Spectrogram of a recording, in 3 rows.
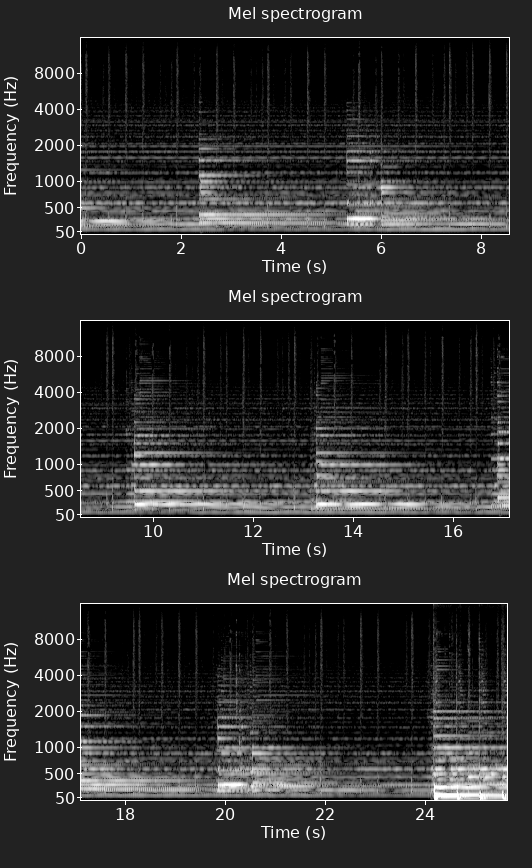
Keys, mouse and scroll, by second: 1.2 click, 1.2 right click, 1.8 shift+right click, 2.9 shift+right click, 3.1 middle click, 3.7 shift+middle click, 5.2 e, 7.0 middle click, 7.6-8.0 scroll up 3, 8.0 middle click, 8.6-8.9 scroll up 1, 8.9 middle click, 10.0 shift+right click, 11.1 shift+right click, 11.6 shift+right click, 11.9 shift+right click, 12.6 shift+right click, 12.7 middle click, 13.7 shift+right click, 14.0 middle click, 15.1 shift+right click, 15.7 shift+right click, 16.6 shift+right click, 16.8 middle click, 18.0 middle click, 18.3 scroll down 2, 19.2 u, 22.2 click, 23.5 click, 23.5 middle click, 24.9 scroll up 1, 25.2 shift+middle click.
